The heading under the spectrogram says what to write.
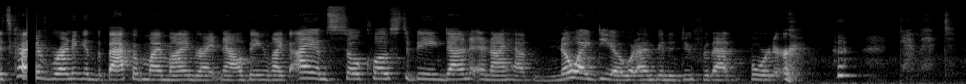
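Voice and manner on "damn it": hushed whisper under the breath. Stuck on what to do for a border while drawing, muttered under breath. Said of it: "I said that under my breath".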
